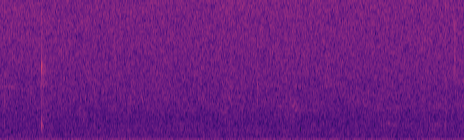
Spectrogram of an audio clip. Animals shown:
forest ambience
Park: Acadia National Park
